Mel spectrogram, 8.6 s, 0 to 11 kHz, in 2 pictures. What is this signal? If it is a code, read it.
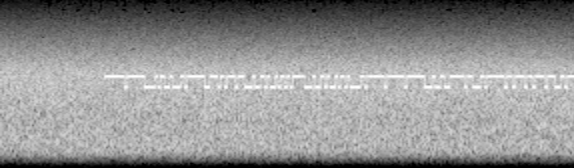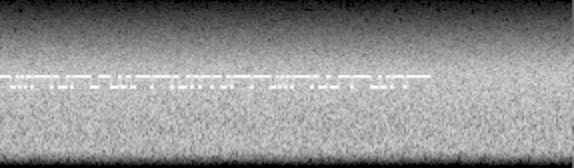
RTTY (50 baud, 450 Hz shift), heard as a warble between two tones, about 2100 Hz centre, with radio static. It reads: CQ DX DE VA7RAM VA7RAM K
